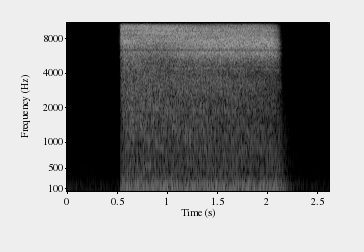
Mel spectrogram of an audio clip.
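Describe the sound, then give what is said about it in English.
Water sprays from a garden hose into a big basin in a yard, in one loud, steady, bright hiss lasting about a second and a half, starting and stopping abruptly with no voices. “They sprayed water into the basin.”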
